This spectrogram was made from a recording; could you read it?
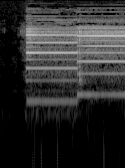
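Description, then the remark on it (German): A voice imitates an S-Bahn door-closing signal: a loud, steady tonal whine held for about two seconds, stepping abruptly to a slightly different pitch midway. “Aber es ist schon original das S-Bahn-Türschließgeräusch, ne?”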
